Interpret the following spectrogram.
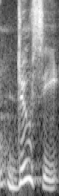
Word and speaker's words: Doocy: Okay, you know, Ducey is so hard to rhyme, but it rhymes with Watusi.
